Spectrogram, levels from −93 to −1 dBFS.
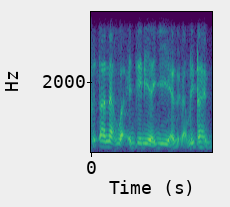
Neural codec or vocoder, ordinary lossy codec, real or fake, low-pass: none; Opus, 64 kbps; real; 3.6 kHz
